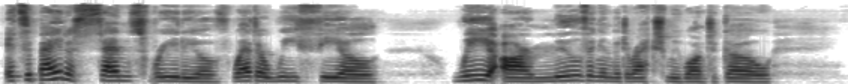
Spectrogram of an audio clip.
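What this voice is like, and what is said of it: Weak, fading voice. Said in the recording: “I'm just getting over a sinus infection. I feel like my voice is going, so I hope you can hear me.”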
